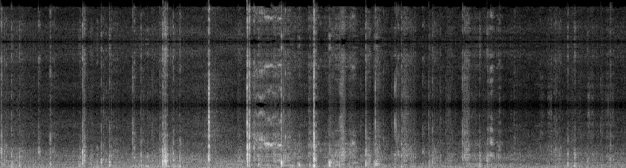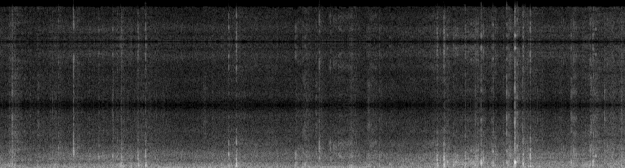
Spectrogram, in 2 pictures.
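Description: Skateboard wheels rolling on rough concrete, with a run of sharp board clacks in the first few seconds and a few more near the end.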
